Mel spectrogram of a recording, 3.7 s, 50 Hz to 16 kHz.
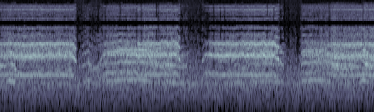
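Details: Young peregrine falcons call for food during a morning feed, 06:20 on 12 June 2018, at the Great Spirit Bluff falcon cam. Steady, rasping, harmonic screams come roughly once a second with brief gaps.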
